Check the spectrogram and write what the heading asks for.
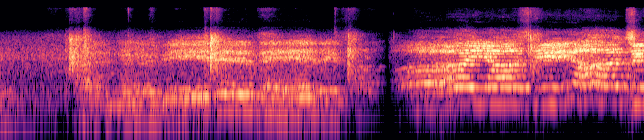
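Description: Men's voices chanting a Punjabi noha, a Shia lament sung without instruments. The singing breaks off briefly just under four seconds in, then picks up again.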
